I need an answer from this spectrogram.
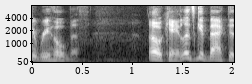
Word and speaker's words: Rehoboth: So we're going to say Rehoboth.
